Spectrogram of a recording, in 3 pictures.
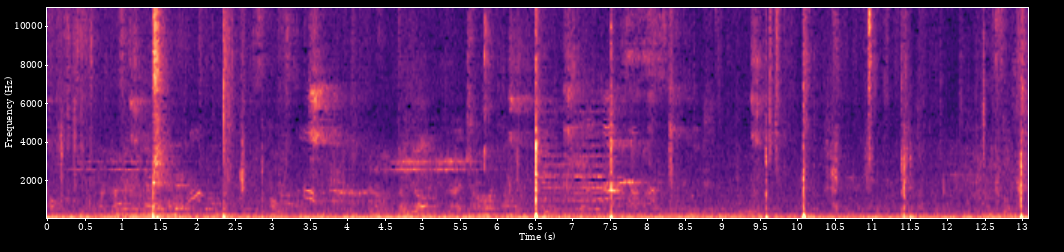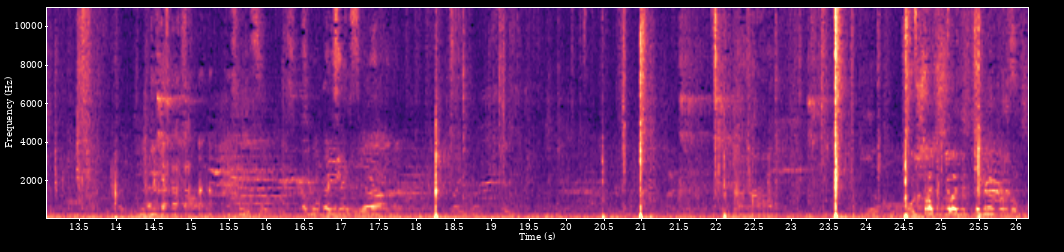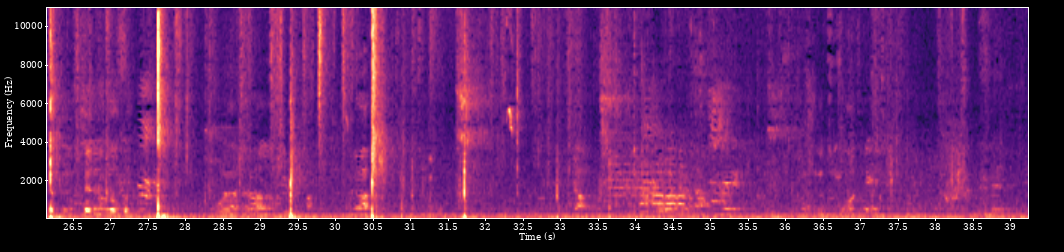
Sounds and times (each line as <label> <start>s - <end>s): People playing football 0.0s - 5.0s
People playing football 5.7s - 35.5s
